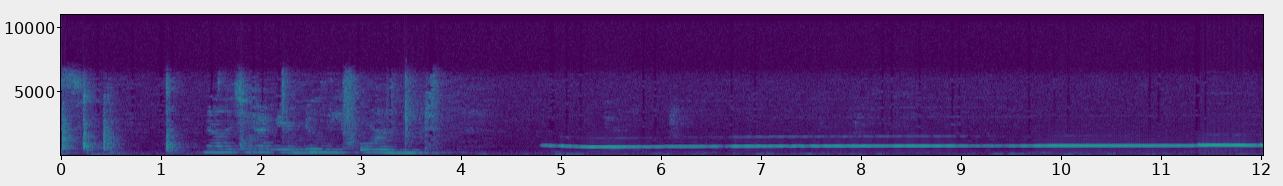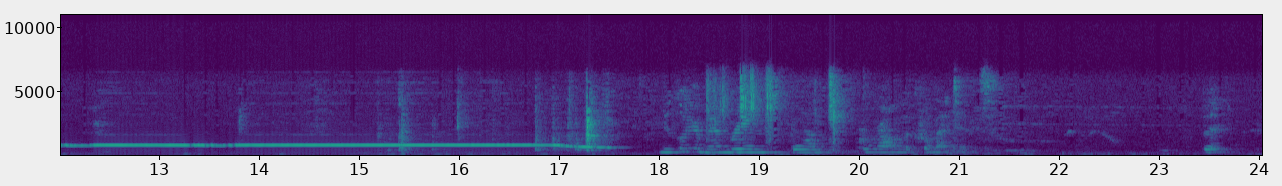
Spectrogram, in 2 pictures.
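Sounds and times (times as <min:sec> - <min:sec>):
high pure tone: 0:04.8 - 0:17.7.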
